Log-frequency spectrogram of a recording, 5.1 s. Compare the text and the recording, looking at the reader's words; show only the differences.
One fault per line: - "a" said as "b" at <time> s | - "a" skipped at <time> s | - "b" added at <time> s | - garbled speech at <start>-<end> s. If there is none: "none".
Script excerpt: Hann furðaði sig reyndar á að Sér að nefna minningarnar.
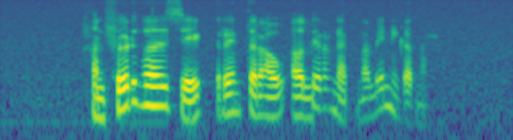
none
